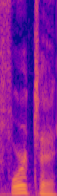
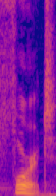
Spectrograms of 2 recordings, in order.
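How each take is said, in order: First: The word is said with two syllables. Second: The word is said with one syllable. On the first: This is a later, secondary pronunciation. "like when it's the last name of Will Forte" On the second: This is the original pronunciation. "the original pronunciation is just Fort, F-O-R-T"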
